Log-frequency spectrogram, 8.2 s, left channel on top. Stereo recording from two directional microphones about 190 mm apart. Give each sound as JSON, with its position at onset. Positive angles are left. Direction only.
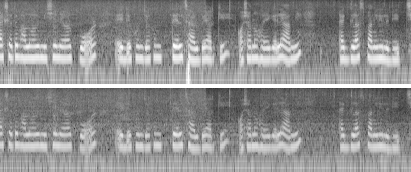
{"t": 0.0, "sound": "a woman's voice", "side_deg": 40}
